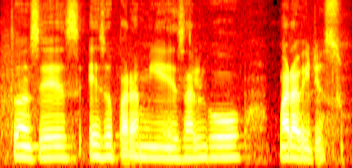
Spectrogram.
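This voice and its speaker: A woman in her twenties with a Colombian accent from Cali, speaking as a podcast guest in a warm, earnest way with frequent "eh" fillers. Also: lowish voice, level tone, brisk, gravelly. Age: 20s. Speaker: guest, art director. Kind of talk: casual interview.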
